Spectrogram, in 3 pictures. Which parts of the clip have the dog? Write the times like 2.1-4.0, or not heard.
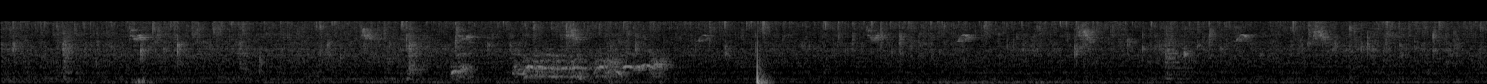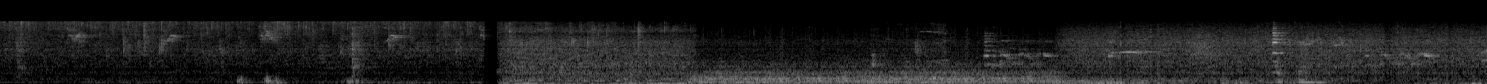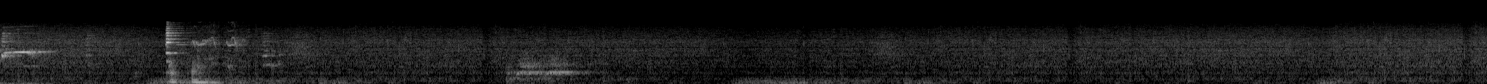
4.0-6.8, 34.8-36.1.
